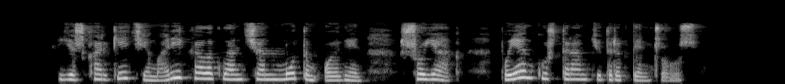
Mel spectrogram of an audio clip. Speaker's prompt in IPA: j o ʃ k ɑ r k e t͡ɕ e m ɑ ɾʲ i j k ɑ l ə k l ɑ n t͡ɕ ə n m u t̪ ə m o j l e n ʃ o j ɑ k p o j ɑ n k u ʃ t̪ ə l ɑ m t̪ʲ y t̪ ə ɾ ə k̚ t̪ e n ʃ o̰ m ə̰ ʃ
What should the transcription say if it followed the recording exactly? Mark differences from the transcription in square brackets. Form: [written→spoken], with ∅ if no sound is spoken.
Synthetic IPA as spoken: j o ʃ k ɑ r k e t͡ɕ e m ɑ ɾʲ i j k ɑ l ə k l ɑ n t͡ɕ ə n m u t̪ ə m o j l e n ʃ o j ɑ k p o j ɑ n k u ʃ t̪ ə [l→ɾ] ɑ m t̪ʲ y t̪ ə ɾ ə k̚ t̪ e n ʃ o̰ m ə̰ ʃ

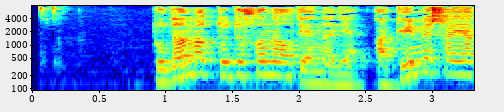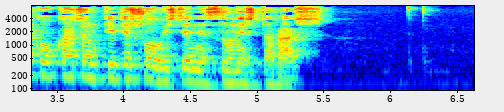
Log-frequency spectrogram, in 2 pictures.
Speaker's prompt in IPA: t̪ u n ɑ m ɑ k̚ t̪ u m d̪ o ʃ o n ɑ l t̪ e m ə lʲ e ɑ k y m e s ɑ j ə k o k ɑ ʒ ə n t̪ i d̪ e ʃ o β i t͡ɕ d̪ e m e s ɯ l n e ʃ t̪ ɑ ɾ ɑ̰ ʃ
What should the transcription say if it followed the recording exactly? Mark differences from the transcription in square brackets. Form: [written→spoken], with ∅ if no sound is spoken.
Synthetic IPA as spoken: t̪ u n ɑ m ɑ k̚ t̪ u [m→∅] d̪ o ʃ o n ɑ l t̪ e [m→n] ə lʲ e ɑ k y m e [s→ʃ] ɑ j [ə→ɑ] k o k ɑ ʒ ə [n→m] t̪ i d̪ e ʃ o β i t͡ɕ d̪ e [m→n] e s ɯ l n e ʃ t̪ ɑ ɾ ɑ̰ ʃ

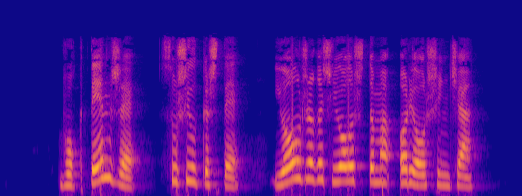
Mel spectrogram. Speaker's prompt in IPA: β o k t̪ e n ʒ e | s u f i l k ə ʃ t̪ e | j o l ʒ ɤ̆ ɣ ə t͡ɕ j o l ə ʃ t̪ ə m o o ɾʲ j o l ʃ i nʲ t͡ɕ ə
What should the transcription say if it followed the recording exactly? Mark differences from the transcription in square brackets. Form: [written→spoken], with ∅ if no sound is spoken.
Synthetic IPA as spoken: β o k t̪ e n ʒ e | s u [f→ʃ] i l k ə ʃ t̪ e | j o l ʒ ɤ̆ ɣ ə t͡ɕ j o l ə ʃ t̪ ə m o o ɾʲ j o l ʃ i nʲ t͡ɕ [ə→ɑ]

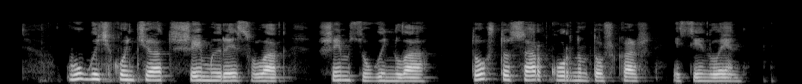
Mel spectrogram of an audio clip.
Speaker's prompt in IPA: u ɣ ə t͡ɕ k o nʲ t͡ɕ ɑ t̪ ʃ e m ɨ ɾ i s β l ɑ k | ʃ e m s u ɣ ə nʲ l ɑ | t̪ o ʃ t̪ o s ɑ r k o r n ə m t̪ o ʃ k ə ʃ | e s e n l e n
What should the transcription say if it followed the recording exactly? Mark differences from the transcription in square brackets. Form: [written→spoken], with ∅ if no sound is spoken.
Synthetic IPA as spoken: u ɣ ə t͡ɕ k o nʲ t͡ɕ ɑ t̪ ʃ e m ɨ ɾ [i→e] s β l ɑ k | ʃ e m s u ɣ ə nʲ l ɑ | t̪ o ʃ t̪ o s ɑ r k o r n ə m t̪ o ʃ k [ə→ɑ] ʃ | e s e n l e n

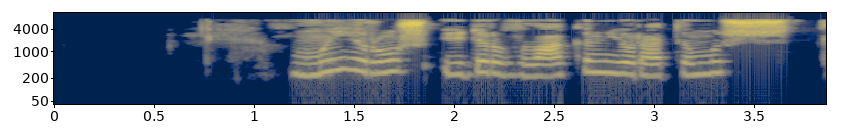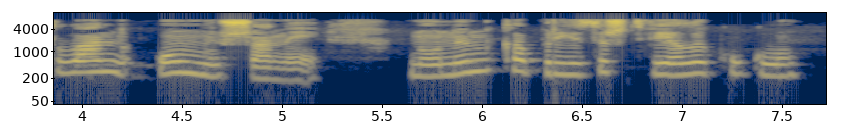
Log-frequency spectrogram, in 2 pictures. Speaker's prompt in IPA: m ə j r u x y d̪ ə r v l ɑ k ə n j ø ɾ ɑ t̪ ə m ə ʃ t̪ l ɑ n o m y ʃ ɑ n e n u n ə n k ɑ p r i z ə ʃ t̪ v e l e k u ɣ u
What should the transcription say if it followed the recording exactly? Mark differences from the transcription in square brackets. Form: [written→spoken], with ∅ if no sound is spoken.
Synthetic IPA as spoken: m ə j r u [x→ʃ] y d̪ ə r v l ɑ k ə n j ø ɾ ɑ t̪ ə m ə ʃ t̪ l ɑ n o m y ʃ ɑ n e n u n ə n k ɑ p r i z ə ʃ t̪ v e l e k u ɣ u

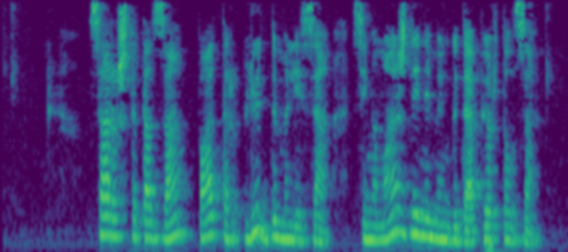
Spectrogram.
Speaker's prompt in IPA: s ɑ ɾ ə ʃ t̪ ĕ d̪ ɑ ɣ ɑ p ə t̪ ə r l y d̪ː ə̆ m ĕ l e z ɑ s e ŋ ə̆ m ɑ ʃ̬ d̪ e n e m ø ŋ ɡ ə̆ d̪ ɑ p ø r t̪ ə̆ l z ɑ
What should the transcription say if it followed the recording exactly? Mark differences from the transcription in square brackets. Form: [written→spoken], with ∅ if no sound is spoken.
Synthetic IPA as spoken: s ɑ ɾ ə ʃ t̪ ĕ [d̪→t̪] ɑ [ɣ→z] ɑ p [ə→ɑ] t̪ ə r l y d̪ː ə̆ m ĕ l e z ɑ s e ŋ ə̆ m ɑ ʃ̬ d̪ e n e m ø ŋ ɡ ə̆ d̪ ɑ p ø r t̪ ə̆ l z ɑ

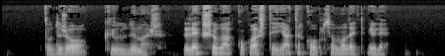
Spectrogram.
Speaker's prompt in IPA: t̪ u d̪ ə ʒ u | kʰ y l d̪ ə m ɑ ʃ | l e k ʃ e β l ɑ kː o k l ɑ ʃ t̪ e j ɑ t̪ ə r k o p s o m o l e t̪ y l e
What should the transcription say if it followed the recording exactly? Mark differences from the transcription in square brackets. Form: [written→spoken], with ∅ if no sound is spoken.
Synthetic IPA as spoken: t̪ u d̪ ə ʒ [u→o] | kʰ y l d̪ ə m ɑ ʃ | l e k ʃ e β l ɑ kː o k l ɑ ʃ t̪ e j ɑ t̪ ə r k o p s o m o l e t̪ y l e

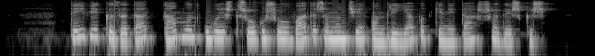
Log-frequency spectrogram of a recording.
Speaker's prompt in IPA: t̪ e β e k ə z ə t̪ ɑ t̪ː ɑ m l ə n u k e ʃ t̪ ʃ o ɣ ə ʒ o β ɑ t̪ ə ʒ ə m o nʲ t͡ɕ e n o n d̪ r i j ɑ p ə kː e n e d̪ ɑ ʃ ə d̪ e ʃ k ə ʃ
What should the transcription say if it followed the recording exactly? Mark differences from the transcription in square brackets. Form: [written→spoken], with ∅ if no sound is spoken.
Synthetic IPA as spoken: t̪ e β e k ə z ə t̪ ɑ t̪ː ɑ m l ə n u [k→∅] e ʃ t̪ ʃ o ɣ ə [ʒ→ʃ] o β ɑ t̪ ə ʒ ə m o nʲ t͡ɕ e n o n d̪ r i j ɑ p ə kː e n e [d̪→t̪] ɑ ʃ ə d̪ e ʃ k ə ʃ

